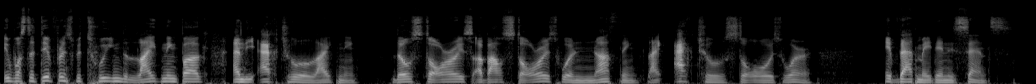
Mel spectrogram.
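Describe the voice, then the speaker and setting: A man narrating a story from a script in a measured, theatrical way. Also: on the low side, sharp tone, no echo, studio quality. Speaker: fan fiction reader, narrator.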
